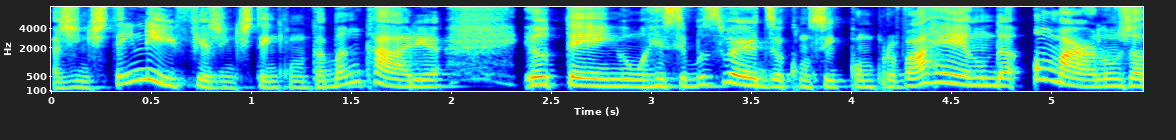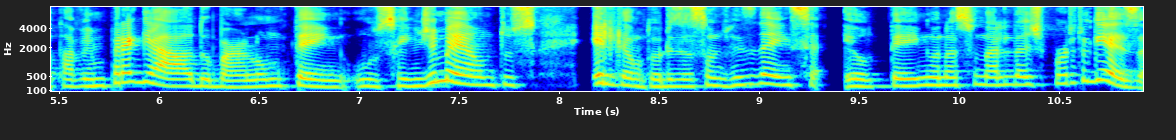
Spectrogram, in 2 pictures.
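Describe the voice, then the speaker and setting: A woman with a Brazilian accent talks at a very fast pace in an animated tone, medium in pitch with ordinary pitch variation. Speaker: immigration lawyer. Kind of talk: podcast interview.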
